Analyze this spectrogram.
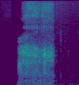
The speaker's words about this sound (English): That was a cat.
